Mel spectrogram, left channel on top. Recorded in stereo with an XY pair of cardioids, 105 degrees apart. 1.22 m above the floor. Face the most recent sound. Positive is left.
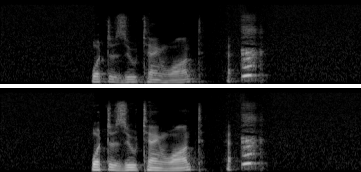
turn(degrees=5)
